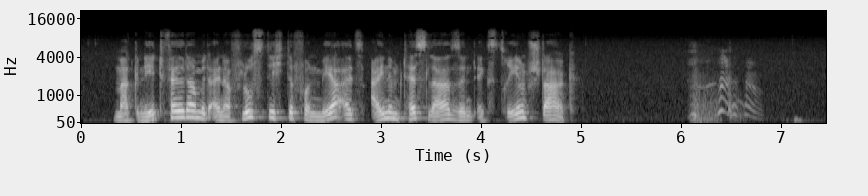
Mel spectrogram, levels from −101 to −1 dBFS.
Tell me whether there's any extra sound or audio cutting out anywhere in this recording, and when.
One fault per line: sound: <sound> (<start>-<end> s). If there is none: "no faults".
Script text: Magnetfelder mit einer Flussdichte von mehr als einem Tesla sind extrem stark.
sound: cough (6.1-6.9 s)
